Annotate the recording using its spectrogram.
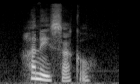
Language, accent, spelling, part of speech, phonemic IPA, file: English, US, honeysuckle, noun, /ˈhʌn.i.sʌk.əl/, En-us-honeysuckle.ogg
- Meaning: Any of the many species of arching shrubs and climbing vines of the genus Lonicera in the Caprifoliaceae family, many with sweet-smelling, bell-shaped flowers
